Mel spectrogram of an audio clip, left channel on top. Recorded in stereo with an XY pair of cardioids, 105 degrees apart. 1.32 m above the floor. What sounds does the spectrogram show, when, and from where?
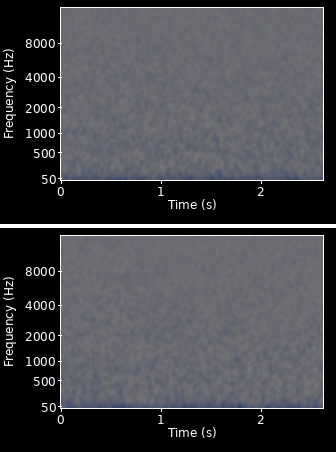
Only background noise.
